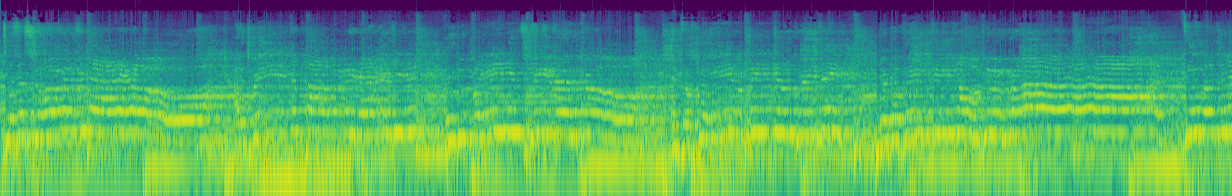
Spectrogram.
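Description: A man singing a slow, emotional song into a microphone over a backing track with steady bass notes, his voice amplified and wavering through long held notes.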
